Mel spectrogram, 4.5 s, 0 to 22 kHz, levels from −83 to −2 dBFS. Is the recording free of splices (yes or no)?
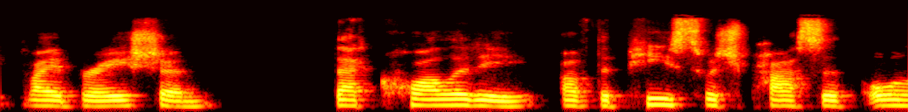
no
